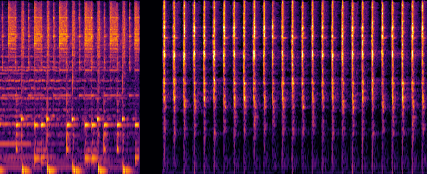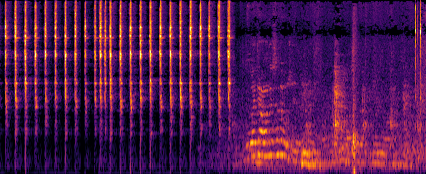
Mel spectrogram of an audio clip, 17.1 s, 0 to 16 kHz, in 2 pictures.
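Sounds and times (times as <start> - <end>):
clock-like timer ticks: 3.2 - 13.2.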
